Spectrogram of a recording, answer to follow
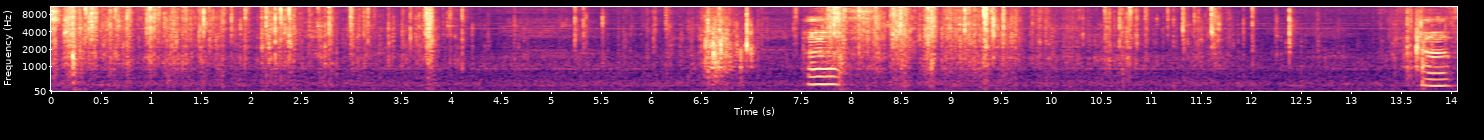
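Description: Shredded salad greens (cabbage, kale and carrot) rustling and crinkling as they are scooped with a half-cup measure and dropped into a black plastic meal-prep container, in irregular crinkles and light taps, a little louder about two-thirds of the way through.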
